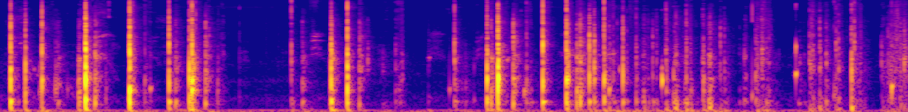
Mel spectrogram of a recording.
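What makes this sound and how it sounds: A hollow, apparently closed yellow printed cardboard food box is held in the hands and tapped and scratched with long nails along its faces and edges. Sharp, dry clicks and crackly scraping come in irregular bursts, bright and quick with almost no ring. Short quiet gaps fall between clusters of taps.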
